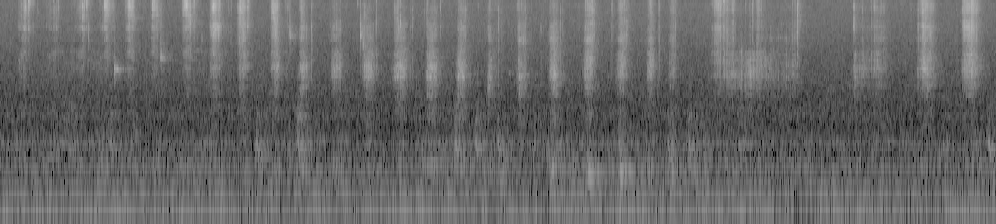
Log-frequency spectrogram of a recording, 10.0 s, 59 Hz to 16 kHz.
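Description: LASSCo BBS-1 stainless steel safety razor with a Gillette Silver Blue blade rasping through two days of stubble in short, quick strokes, about three a second, with a few slower strokes near the end.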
